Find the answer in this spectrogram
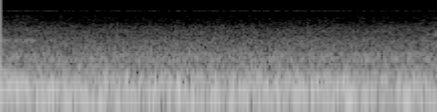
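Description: Steady low rumble of a car driving, heard from inside the cabin: engine and road noise.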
